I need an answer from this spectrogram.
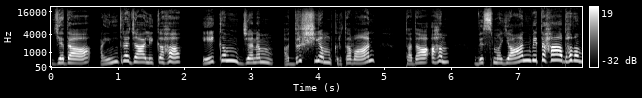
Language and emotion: Sanskrit, surprised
